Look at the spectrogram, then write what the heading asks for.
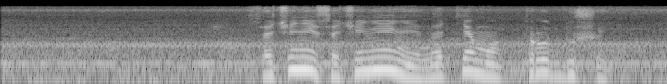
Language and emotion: Russian, neutral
